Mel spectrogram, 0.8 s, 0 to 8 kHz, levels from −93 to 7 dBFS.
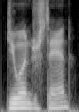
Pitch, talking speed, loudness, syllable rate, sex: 125 Hz, 225 wpm, -15 LUFS, 7.4 syllables/s, male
